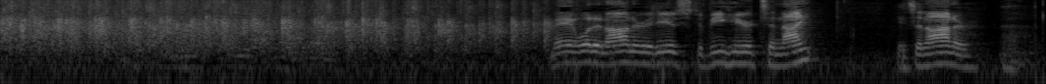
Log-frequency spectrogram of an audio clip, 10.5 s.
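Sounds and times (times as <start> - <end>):
audience applause welcoming a guest speaker at an evening gathering: 0.0 - 5.9
speech: 5.5 - 8.2, 9.0 - 9.8.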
